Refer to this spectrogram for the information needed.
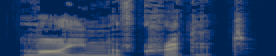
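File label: "line of credit", British English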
